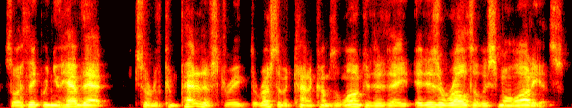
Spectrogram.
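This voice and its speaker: Fast-talking man hosting a sailing show. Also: mid-range voice, fairly even intonation, a bit bright. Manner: chatty, repeats words while thinking. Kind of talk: casual interview. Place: marina.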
